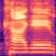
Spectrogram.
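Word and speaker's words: Kage: uh okay I'm I'm is it KAG it is KAG that is that is Japanese for shadow because it is designed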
